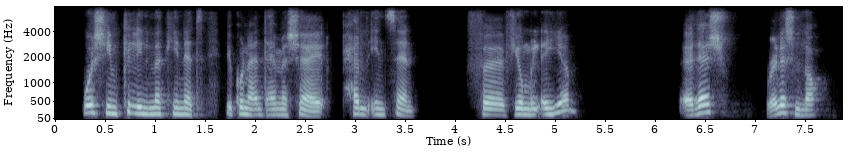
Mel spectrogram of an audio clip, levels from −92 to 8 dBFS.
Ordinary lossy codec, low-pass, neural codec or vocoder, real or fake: Opus, 24 kbps; 7.2 kHz; codec, 16 kHz, 1 kbps, X-Codec, WavLM features, trained on Multilingual LibriSpeech; fake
